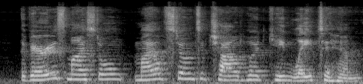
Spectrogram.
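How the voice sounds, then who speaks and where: A woman with an American accent and an unremarkable speaking voice, at a fairly slow pace with ordinary pitch variation. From Florida. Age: 40s. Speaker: paralegal. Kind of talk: live story reading.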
